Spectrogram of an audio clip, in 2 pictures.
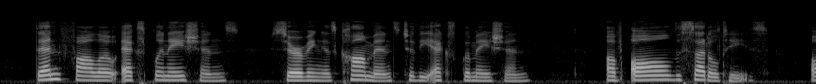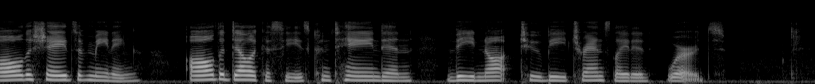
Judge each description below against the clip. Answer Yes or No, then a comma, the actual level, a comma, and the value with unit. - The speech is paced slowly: Yes, slow, 105 wpm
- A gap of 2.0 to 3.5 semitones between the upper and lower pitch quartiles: Yes, average, 3.0 semitones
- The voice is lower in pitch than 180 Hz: No, medium, 185 Hz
